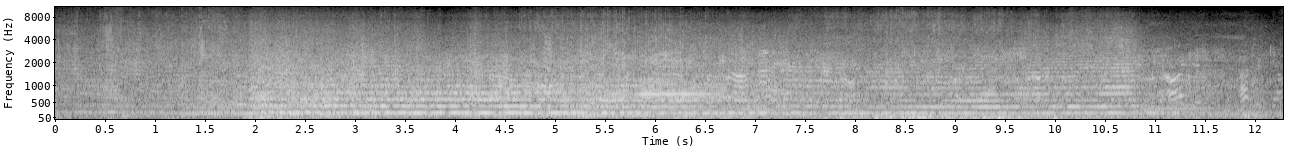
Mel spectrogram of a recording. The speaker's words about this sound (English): They're back underway at the Michelin Pilot race, it looks like. Hopefully they don't wreck again.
